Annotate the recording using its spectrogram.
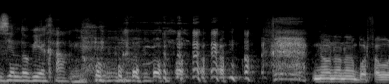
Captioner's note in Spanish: Risas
